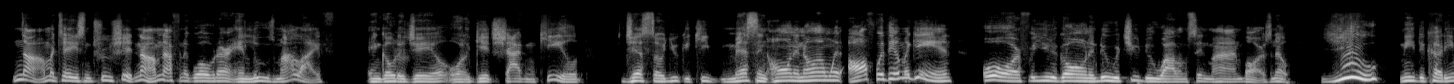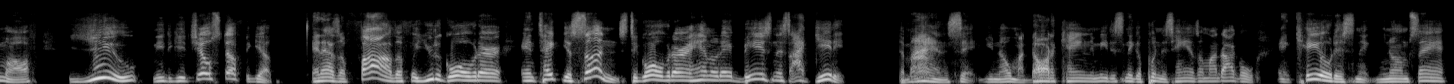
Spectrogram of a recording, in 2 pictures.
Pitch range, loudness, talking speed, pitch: 130-175 Hz, -20 LUFS, 260 wpm, 155 Hz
